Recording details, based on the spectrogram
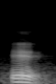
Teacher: His name was Goethe, and in pronouncing the name of this dramatist, the vowel involved, the first vowel, namely Ö, is a vowel which is a front vowel but said with lip rounding. So you say A, but with lips rounded, you produce an Ö.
